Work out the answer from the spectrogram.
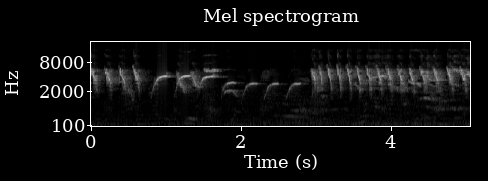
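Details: A long-tailed shrike sings tembak ngebren style: quick chips, then a row of slurred downward whistles, then a dense burst of rapid high notes.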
